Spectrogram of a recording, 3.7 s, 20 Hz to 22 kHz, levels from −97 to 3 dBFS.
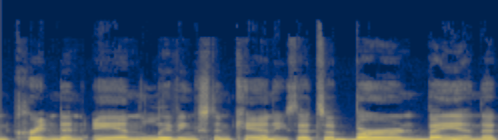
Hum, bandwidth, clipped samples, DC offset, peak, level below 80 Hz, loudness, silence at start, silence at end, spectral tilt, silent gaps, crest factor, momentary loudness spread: none; 16 kHz; under 0.1%; under 0.1%; -4 dBFS; -54 dBFS; -22 LUFS; 0 s; 0 s; -7 dB/octave; none; 18 dB; 6 LU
